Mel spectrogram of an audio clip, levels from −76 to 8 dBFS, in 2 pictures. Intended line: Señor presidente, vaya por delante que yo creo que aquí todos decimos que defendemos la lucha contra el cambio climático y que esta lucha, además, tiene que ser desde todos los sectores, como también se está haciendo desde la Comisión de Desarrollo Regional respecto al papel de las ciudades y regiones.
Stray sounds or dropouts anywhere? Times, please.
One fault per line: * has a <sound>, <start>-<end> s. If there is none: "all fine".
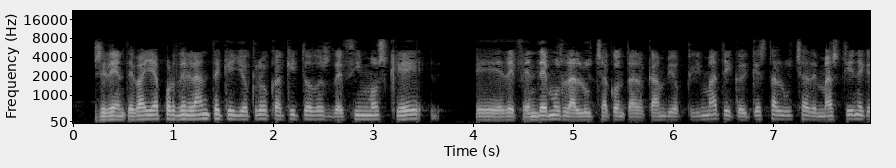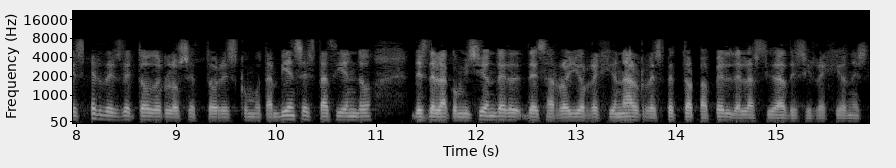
* has a dropout, 8.1-8.2 s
